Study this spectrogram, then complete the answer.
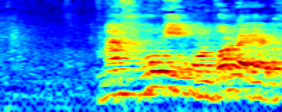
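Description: A middle-aged man lectures calmly into a microphone.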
